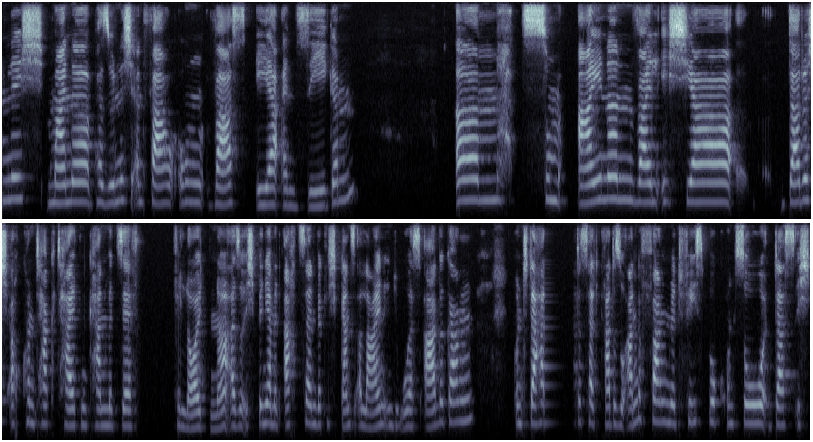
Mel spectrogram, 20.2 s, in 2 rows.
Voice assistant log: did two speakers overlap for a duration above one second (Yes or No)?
No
